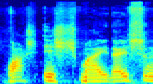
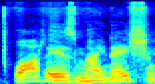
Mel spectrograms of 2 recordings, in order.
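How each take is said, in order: First: The word 'is' ends in a sh sound. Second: The word 'is' ends in a plain s sound.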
